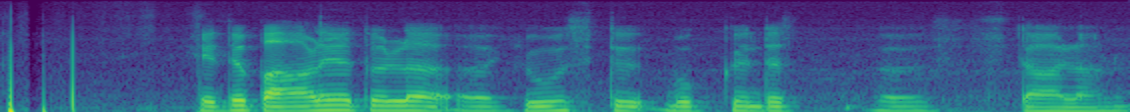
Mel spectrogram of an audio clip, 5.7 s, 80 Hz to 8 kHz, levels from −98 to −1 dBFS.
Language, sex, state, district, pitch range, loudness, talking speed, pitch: Malayalam, male, Kerala, Thiruvananthapuram, 115-120 Hz, -26 LUFS, 85 wpm, 115 Hz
